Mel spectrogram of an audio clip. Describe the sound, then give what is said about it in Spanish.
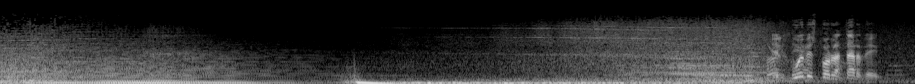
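The presidential jet, Air Force One, taking off from San Antonio: a loud low engine drone and roar that shifts partway through into a rougher, steadier rumble, with a voice briefly heard near the end. “avión presidencial, el Air Force One, despegaba desde San Antonio y aterrizaba en Houston.”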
